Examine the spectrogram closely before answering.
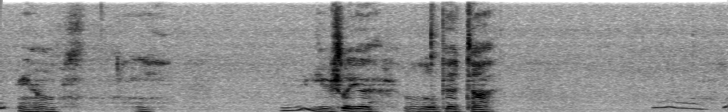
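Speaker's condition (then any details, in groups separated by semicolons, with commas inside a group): Myasthenia gravis; affects two fingers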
